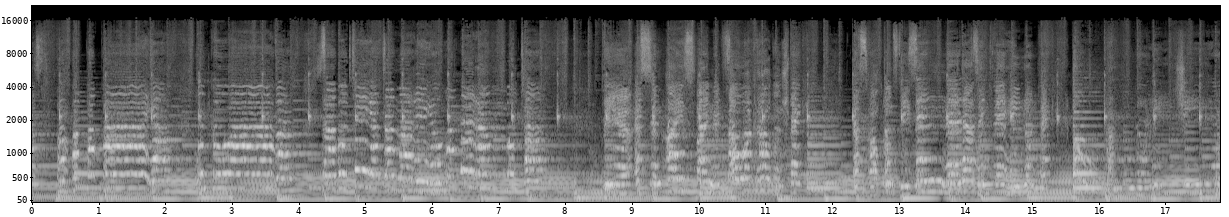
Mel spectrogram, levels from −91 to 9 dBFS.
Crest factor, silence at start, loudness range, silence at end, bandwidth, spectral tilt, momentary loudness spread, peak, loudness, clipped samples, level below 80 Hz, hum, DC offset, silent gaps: 14 dB; 0 s; 3 LU; 0 s; 17 kHz; -5 dB/octave; 7 LU; 0 dBFS; -14 LUFS; under 0.1%; -26 dBFS; none; under 0.1%; none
